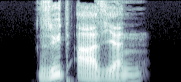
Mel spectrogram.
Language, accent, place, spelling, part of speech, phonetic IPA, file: German, Germany, Berlin, Südasien, proper noun, [ˈzyːtˌʔaːzi̯ən], De-Südasien.ogg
